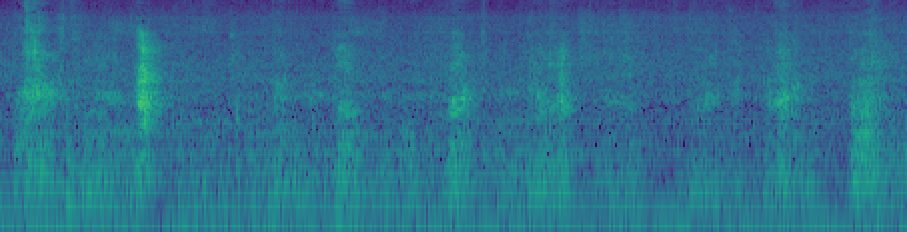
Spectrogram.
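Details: Three-week-old puppies at play, giving scattered short yips and low growly grunts every second or two against a soft, steady background hiss.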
